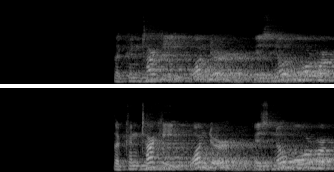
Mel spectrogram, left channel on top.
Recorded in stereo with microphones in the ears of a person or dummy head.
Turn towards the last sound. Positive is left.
turn(degrees=-80)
